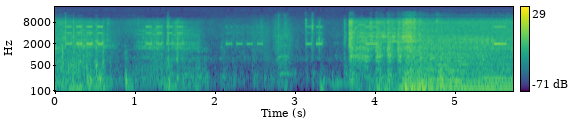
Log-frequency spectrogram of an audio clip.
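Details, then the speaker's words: Nissan Altima after a DIY catalytic converter replacement for a P0420 code, with a new gasket and PB Blaster burning off. Chimes, then the engine starts and settles into a quiet, smooth idle with no rumble or rattle; normal exhaust. "oo nice and quiet that's a good sign burning off all the PB blast and that's that new uh gasket too probably on there"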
